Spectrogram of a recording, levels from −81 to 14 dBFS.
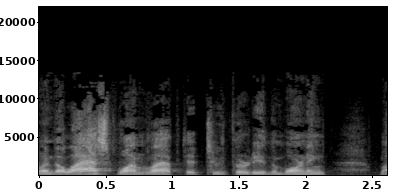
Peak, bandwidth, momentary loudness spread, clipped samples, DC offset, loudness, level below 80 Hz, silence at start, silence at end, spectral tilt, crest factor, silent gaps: -4 dBFS; 13.5 kHz; 14 LU; under 0.1%; under 0.1%; -21 LUFS; -62 dBFS; 0 s; 0 s; -3 dB/octave; 18 dB; none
